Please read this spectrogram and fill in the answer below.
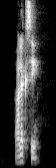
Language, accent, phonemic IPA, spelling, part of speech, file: French, France, /ʁə.lak.se/, relaxer, verb, LL-Q150 (fra)-relaxer.wav
- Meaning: 1. to discharge 2. to relax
